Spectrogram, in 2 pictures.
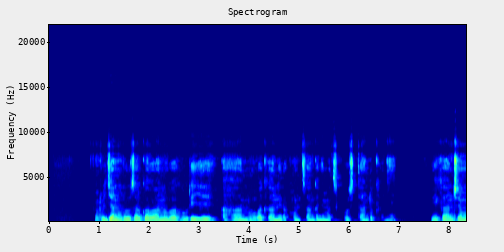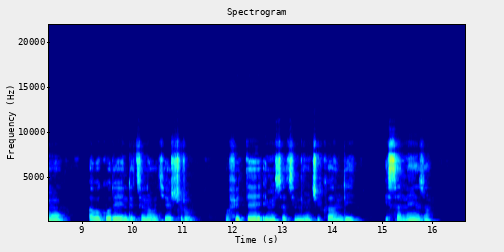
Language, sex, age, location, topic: Kinyarwanda, male, 25-35, Huye, health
